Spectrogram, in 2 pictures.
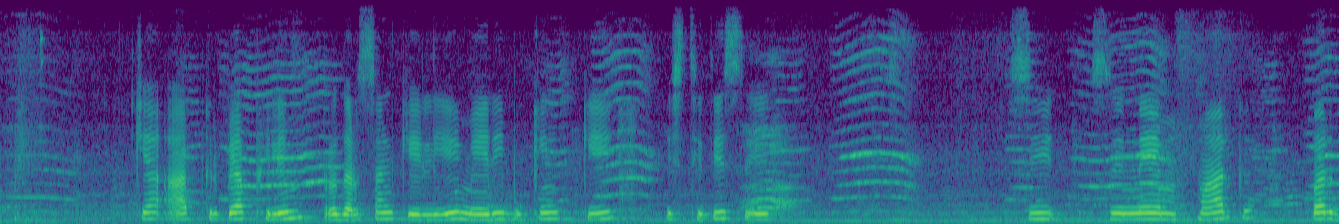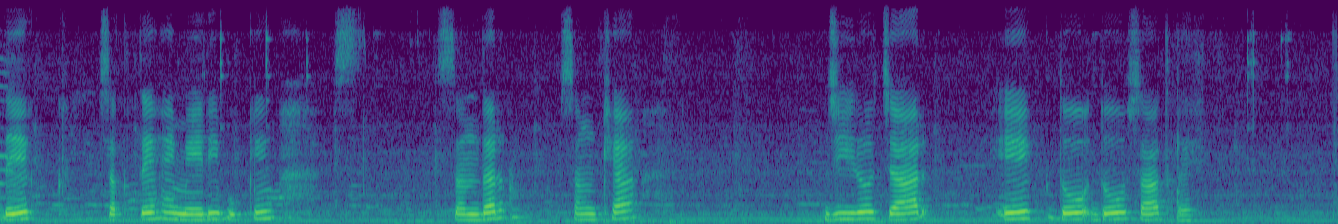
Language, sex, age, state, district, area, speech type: Hindi, female, 60+, Uttar Pradesh, Ayodhya, urban, read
